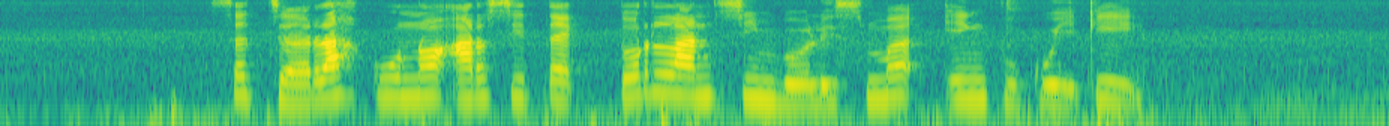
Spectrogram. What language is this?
Javanese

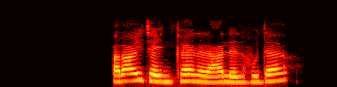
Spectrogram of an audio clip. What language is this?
Arabic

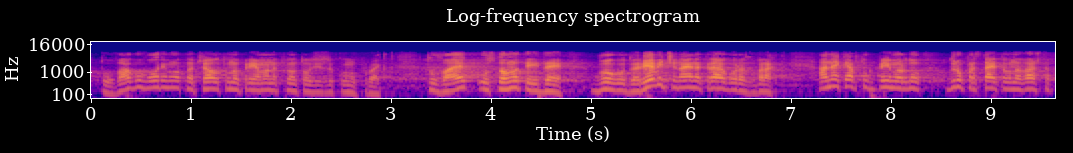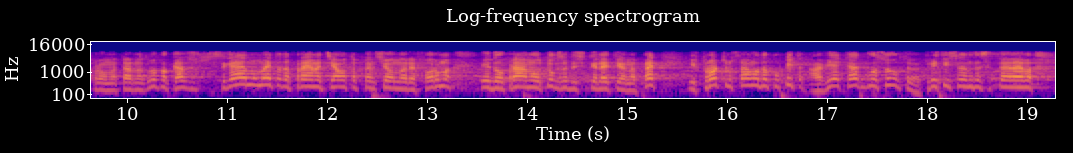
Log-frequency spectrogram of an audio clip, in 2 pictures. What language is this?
Bulgarian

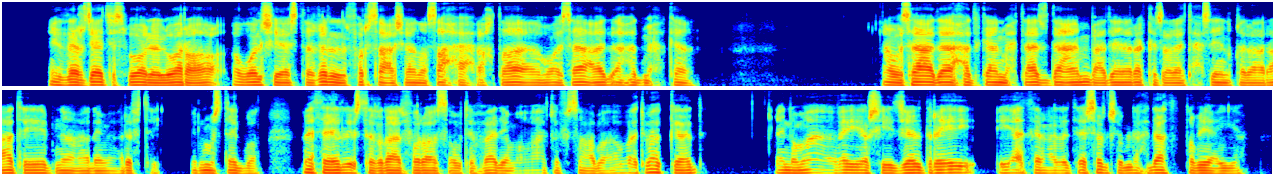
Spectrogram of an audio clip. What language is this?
Gulf Arabic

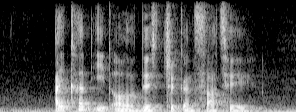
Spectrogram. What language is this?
English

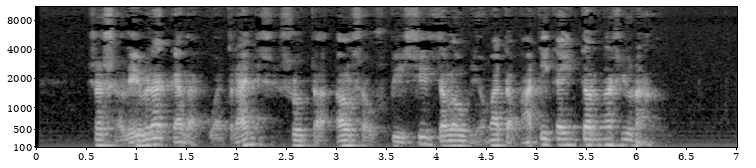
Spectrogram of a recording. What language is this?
Catalan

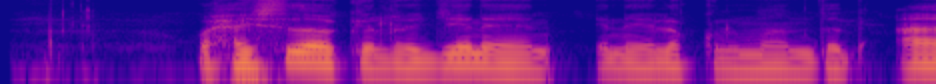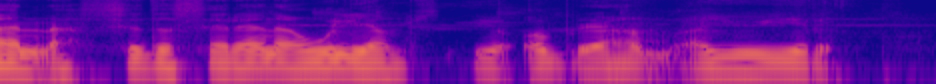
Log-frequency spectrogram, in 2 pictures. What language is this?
Somali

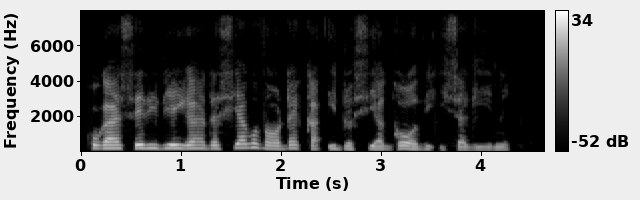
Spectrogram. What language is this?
Kikuyu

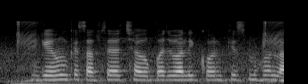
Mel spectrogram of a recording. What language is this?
Magahi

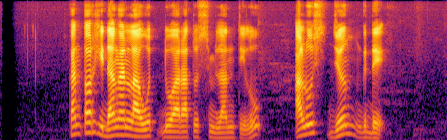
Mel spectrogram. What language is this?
Sundanese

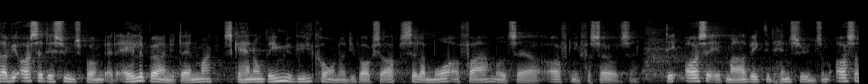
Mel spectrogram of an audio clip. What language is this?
Danish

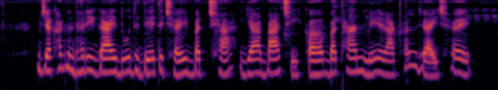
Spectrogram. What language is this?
Maithili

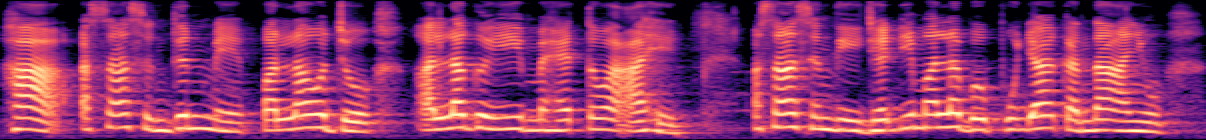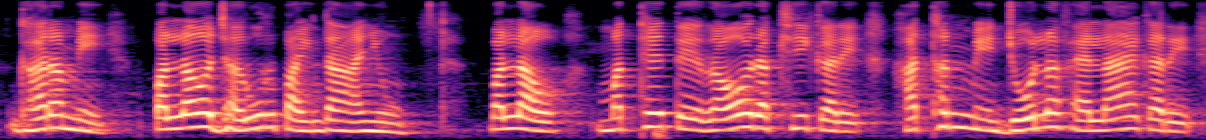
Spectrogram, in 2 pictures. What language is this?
Sindhi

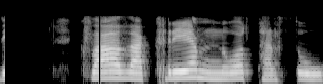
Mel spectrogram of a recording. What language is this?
Icelandic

